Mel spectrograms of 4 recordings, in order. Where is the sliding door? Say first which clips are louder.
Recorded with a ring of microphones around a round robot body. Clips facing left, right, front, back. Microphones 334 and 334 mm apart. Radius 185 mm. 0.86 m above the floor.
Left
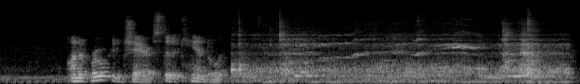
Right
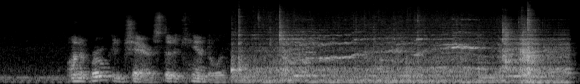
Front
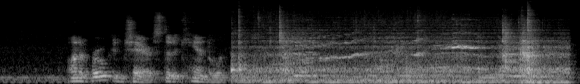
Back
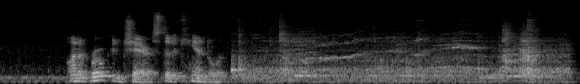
Right 1 dB, front 3 dB; 35° right, 0.9 m.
